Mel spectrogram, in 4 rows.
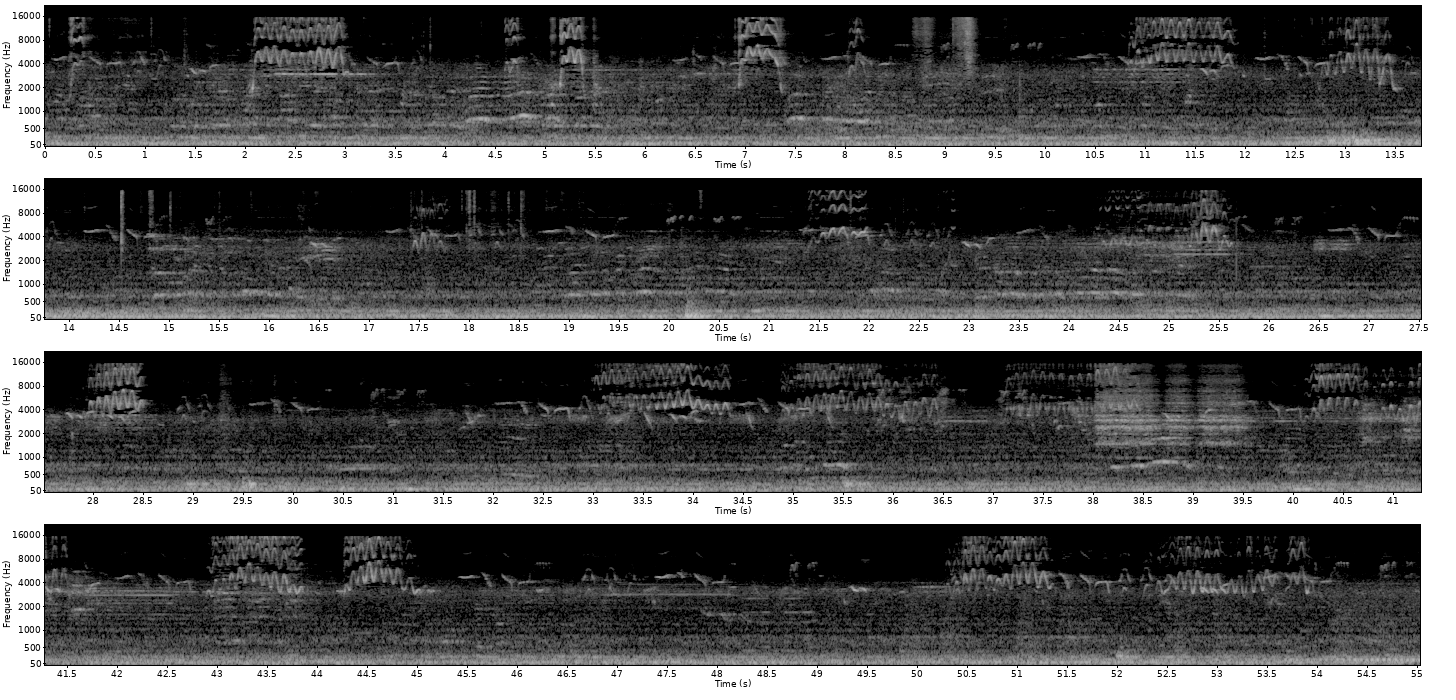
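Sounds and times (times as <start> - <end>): faint distant voices or music: 0.0 - 55.0
bird chirps: 8.0 - 23.2, 31.1 - 55.0.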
